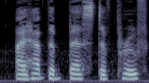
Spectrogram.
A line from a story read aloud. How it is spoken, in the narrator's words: Dundee said quietly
